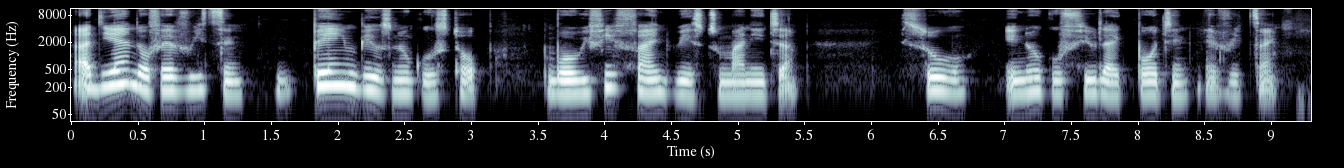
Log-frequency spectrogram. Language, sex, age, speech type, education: Nigerian Pidgin, female, 15-29, spontaneous, tertiary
